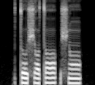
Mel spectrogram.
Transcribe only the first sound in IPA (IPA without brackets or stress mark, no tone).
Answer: t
